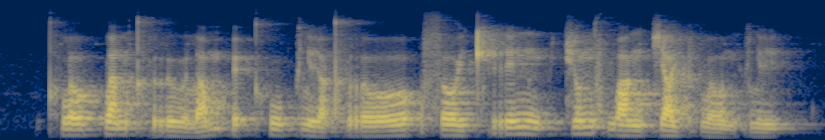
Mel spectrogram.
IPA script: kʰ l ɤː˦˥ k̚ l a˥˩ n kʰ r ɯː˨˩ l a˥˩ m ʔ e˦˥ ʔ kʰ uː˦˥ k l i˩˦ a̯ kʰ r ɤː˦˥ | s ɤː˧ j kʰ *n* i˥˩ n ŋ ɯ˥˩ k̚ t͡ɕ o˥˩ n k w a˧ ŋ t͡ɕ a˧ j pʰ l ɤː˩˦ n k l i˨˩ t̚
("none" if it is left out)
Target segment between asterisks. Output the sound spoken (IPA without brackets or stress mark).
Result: r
